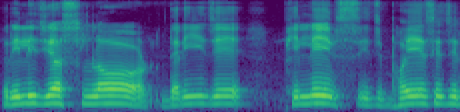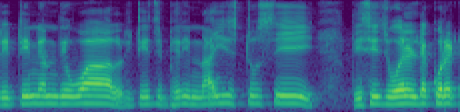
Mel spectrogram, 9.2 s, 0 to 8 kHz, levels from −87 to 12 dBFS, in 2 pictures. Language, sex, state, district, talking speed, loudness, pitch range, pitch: English, male, Odisha, Malkangiri, 155 wpm, -17 LUFS, 150-160 Hz, 155 Hz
